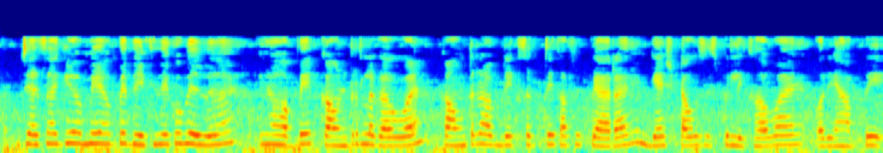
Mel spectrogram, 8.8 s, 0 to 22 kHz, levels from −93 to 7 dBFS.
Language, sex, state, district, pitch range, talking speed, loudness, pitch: Hindi, male, Rajasthan, Jaipur, 225-255 Hz, 245 wpm, -18 LUFS, 240 Hz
